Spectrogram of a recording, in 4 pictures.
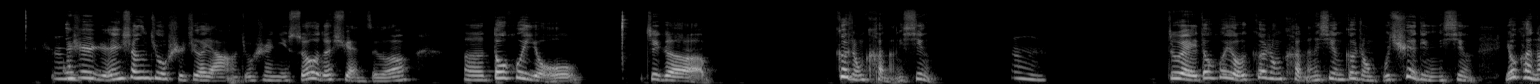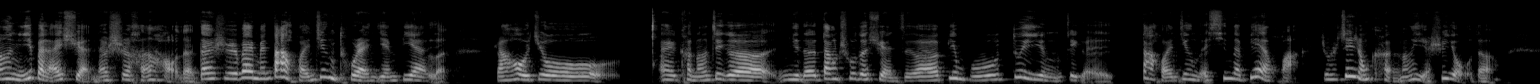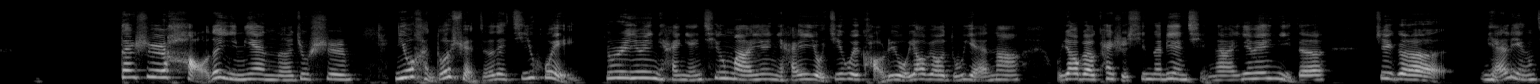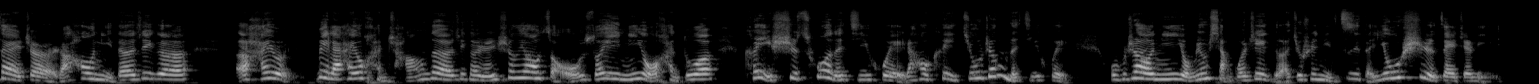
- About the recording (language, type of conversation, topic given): Chinese, advice, 我怎样在变化和不确定中建立心理弹性并更好地适应？
- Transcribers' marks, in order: tsk; lip smack; other background noise; tapping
